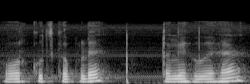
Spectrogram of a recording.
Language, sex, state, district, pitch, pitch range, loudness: Hindi, male, Uttar Pradesh, Saharanpur, 135 Hz, 130-145 Hz, -17 LUFS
